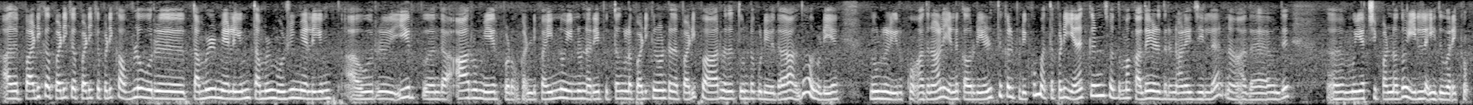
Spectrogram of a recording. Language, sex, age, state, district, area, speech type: Tamil, female, 30-45, Tamil Nadu, Chennai, urban, spontaneous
